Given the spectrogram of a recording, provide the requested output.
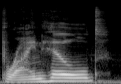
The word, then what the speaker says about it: Brynhildr: all of these I pronounce it brynhildr so that makes me happy what was the point of that because I know Leo in um in Heroes pronounces it brine hild and that bugs the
